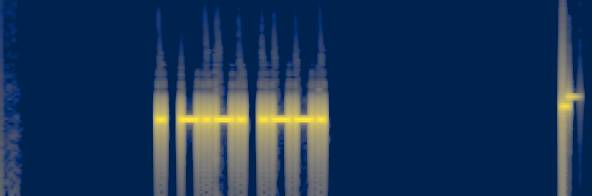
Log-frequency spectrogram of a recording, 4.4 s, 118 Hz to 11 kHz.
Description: Morse code, heard as a keyed tone, about 28 wpm, 700 Hz. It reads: ECP
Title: USA Call Sign Postfixes - 3 Letters 28wpm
